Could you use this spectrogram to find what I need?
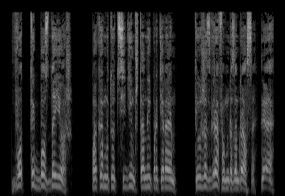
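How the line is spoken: Exclamation. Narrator (Russian): воскликнул

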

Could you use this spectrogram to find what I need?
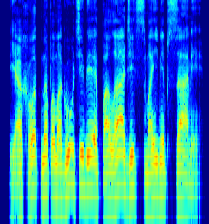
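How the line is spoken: Plain. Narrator (Russian): ответил охотник

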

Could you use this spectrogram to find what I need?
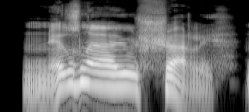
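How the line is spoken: Doubtful drawl, father. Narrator (Russian): недоверчиво протянул тогда отец

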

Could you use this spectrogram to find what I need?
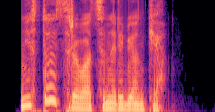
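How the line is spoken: Mother, very calm. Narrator (Russian): сказала мама очень спокойно

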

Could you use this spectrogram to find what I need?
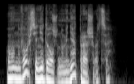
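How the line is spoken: Soft. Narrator (Russian): мягко сказала Мила

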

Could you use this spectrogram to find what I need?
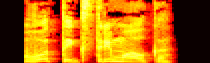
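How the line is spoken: Amused snort. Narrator (Russian): хмыкнула соседка по парте

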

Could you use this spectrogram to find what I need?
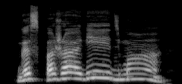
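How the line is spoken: Young ringing shout from outside. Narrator (Russian): прокричал снаружи чей-то молодой и на редкость звонкий голос

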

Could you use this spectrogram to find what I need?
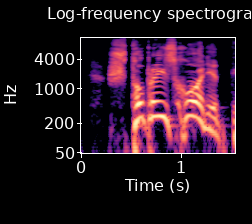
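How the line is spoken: Shouting while running. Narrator (Russian): крикнул он на бегу

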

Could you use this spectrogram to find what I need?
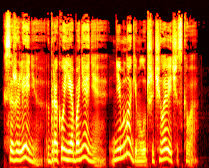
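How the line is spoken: Sighing. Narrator (Russian): вздохнул он

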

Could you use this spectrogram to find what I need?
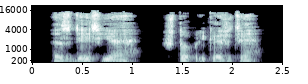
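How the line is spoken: Husky voice, close to ear. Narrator (Russian): Глуховатый с хрипотцой голос прозвучал у самого уха

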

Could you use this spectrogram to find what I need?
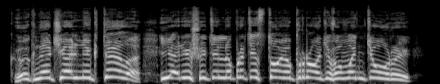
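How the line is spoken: Shrill squeal. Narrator (Russian): завизжал Жорик

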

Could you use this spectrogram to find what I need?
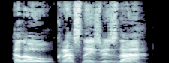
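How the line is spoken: Shout from boat. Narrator (Russian): крикнул один из сидевших в шлюпке

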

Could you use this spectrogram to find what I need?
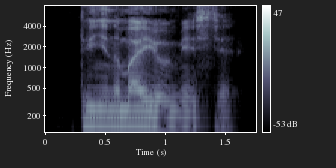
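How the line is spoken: Rude reply. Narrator (Russian): грубо ответил Гуров

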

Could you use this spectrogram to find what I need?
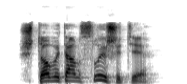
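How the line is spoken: Plain. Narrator (Russian): спросил офицер

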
